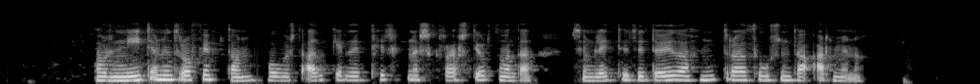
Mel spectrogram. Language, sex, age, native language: Icelandic, female, 30-39, Icelandic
